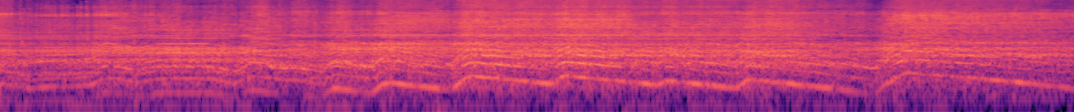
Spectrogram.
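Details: Sur Ron electric bike after adjusting main drive belt tension and engine mount bolts to cure a squeak that began after the first ride: smooth motor whine swelling and dipping with throttle, no squeak or chirp; belt drive healthy.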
